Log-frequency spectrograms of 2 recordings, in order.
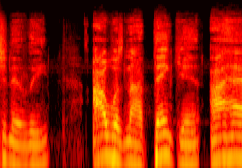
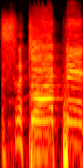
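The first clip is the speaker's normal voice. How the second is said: higher-pitched, put-on girlish voice; 4 dB louder than usual. Retelling a fight where a friend yells to stop: imitating Kenny, sounds like a girl. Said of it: "he sounds like a bitch".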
